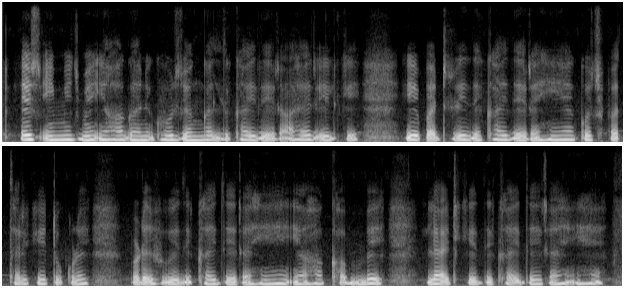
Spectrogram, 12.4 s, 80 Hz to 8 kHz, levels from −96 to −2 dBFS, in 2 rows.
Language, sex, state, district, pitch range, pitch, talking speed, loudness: Hindi, female, Chhattisgarh, Bastar, 235-255 Hz, 240 Hz, 175 wpm, -23 LUFS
